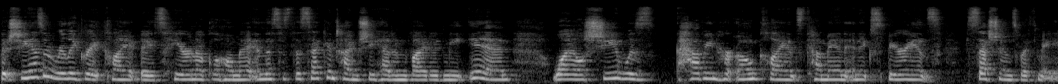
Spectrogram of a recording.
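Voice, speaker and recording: Against noticeable background noise, a woman with a fairly high pitch speaks at a moderate pace, with fairly even intonation and very even loudness. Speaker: psychic medium and spiritual host. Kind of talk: live stream chat with viewers. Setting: home office, live stream.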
